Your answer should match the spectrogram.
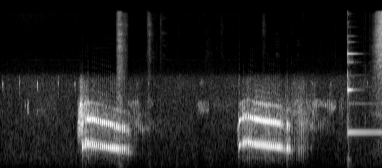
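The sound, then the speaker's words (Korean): Two loud, drawn-out honking calls from large white wading birds of unknown species at an ecological park, each lasting about a second with a pause between them, followed by a brief bell-like ring at the end. No voices. “뭐 모르는 하얀 새들. 예. 그 새들이 내는 소리거든요.”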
